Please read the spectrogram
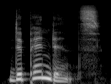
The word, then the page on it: dependence: dipéndəns; ディペンデンス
